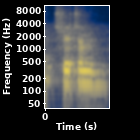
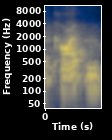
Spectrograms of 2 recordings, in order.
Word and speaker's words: chitin: Some people say chitin, but I say chitin. I think that is the preferred pronunciation.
